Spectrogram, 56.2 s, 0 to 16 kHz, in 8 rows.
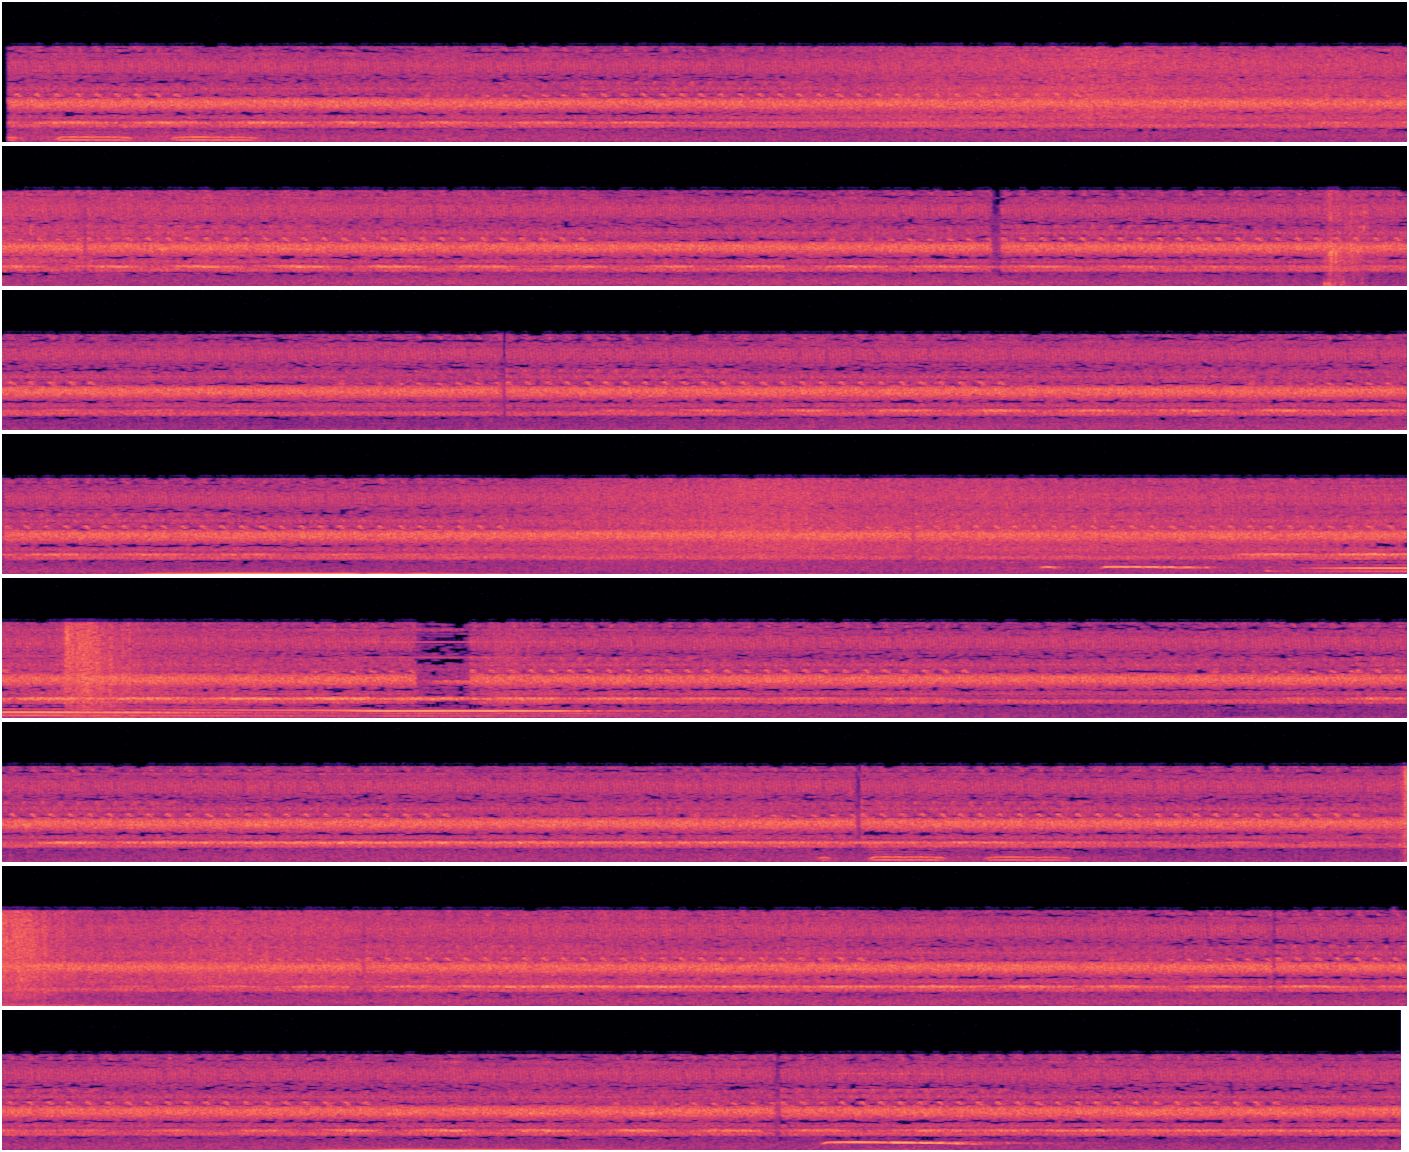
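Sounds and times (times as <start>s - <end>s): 
night ambience: 0.0s - 56.1s.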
